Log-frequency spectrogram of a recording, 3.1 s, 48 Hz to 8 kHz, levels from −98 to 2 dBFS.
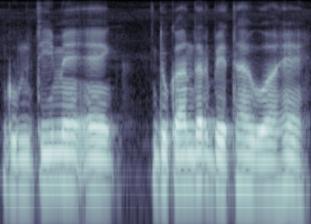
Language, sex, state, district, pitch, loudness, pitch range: Hindi, male, Arunachal Pradesh, Papum Pare, 110 Hz, -17 LUFS, 110-115 Hz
